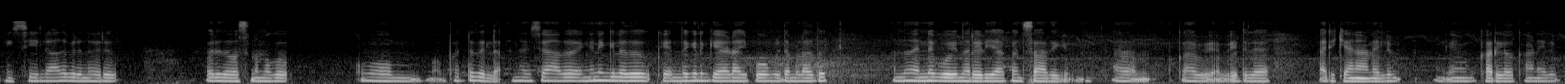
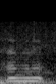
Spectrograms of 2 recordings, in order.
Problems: constant background noise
